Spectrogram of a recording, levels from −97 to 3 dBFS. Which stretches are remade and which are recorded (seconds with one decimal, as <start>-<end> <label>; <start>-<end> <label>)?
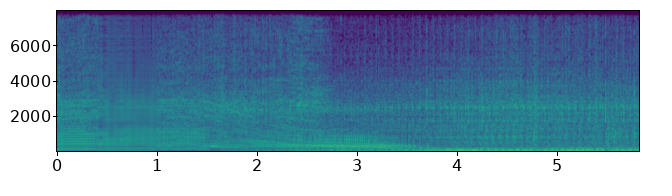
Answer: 0.0-0.4 recorded; 0.4-1.0 remade; 1.0-5.8 recorded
